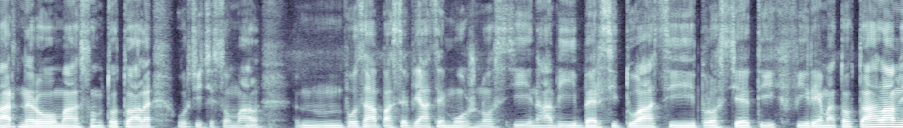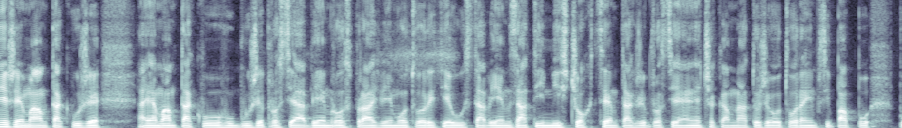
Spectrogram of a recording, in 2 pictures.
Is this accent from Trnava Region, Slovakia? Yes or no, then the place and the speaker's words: yes; Gabčíkovo, Trnava Region, Slovakia; ja som bol človek z Gabčíkova more, čo je 5000 členová dedina, už je akože mesto a ja som sa dostal do Ameriky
